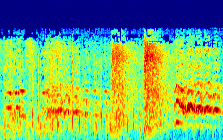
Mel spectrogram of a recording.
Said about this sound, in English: Gee, shot at us.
